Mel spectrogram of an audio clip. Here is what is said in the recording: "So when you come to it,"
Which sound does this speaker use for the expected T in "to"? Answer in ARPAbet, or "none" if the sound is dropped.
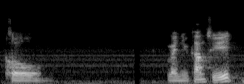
S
